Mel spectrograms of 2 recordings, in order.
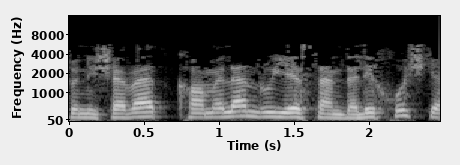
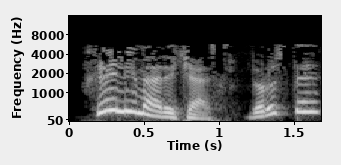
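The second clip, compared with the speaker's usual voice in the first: put-on high, fast, squeaky pitch for a pushy young salesman; brash used-car salesman voice, high and squeaky; 6 semitones higher, 5 dB louder than usual. A narrator's reading. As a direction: overeager hustler squeaking his pitch at the boss. Salesman voice pushing his pitch.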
